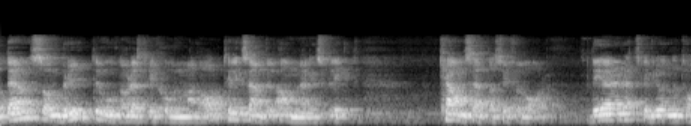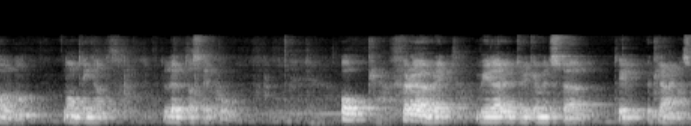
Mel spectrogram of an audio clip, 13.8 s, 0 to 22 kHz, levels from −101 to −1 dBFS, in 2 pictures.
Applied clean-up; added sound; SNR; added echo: none; none; none; reverberation time 2.8 s.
